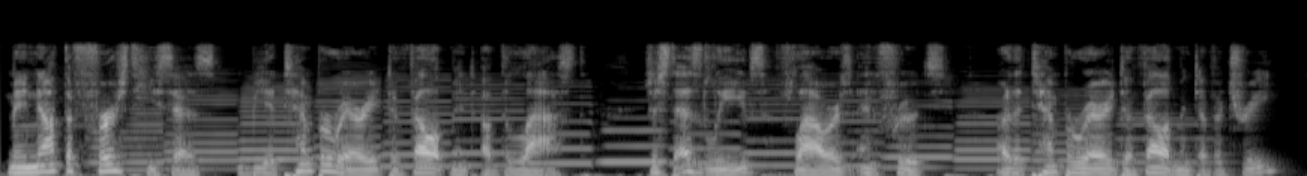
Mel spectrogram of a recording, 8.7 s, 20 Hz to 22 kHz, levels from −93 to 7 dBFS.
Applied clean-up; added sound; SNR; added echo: classical method WPE with log-MMSE.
